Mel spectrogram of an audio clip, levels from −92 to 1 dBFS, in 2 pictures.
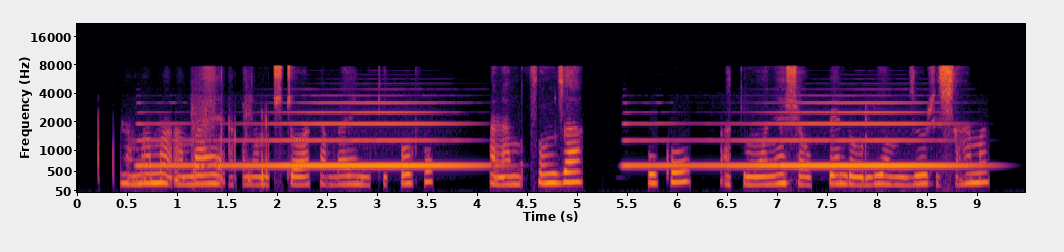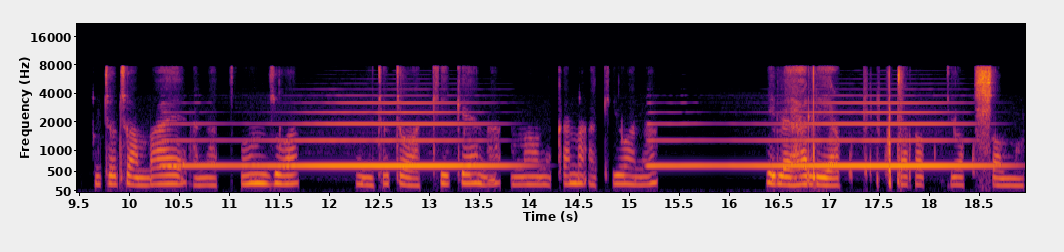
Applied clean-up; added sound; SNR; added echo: none; Wind instrument, woodwind instrument; -1 dB; none.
